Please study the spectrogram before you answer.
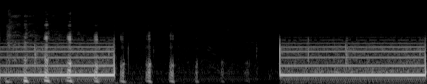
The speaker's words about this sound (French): Il décroche le téléphone de son bureau. Il compose nerveusement un numéro.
